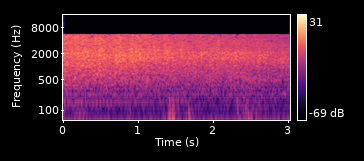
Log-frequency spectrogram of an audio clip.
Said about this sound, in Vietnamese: Và hôm nay các bạn rất là ngoan, thì cho một tràng pháo tay tán thưởng các bạn.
